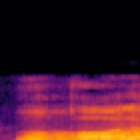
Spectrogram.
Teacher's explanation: وقال میں واو ہونٹوں کی نا تمام گلائی سے ادا ہوگی، قاف پر ہے، اس کا الف مد بھی پر ہے، دو حرکات لمبا ہے، لام باریک ہے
